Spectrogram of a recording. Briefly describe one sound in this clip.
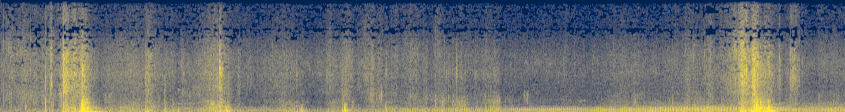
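Heavy sacks thump onto a truck bed.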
